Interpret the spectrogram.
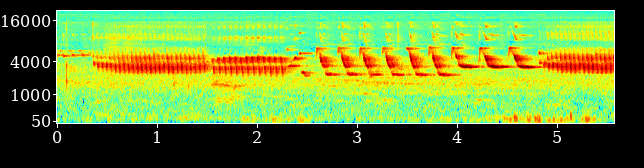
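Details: Canary singing in the morning: bright, high buzzy trills and rapid repeated chirping notes, with a run of fast downward-sweeping notes in the middle and faint low background rumble.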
